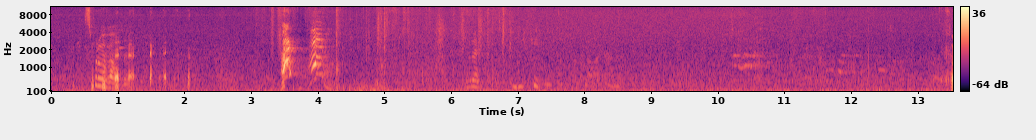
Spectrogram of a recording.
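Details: Found Golden Retriever in Wołomin, Poland, playing and chasing a ball: two loud, sharp barks close together near the middle, with people talking throughout and softer scattered noises between.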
